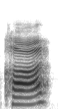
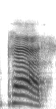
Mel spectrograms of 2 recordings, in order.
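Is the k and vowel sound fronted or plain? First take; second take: plain; fronted. First: The k and vowel sound plain and back. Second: The k and vowel sound fronted and light. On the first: The speaker calls it wrong. "احنا ما نقول كار" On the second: The speaker calls it right. "نقول كار، كار كأنه عم تلفظ الألف العربي"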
